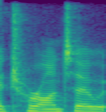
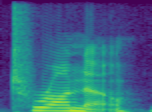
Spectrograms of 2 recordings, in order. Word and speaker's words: Toronto: And I have been out of Toronto long enough that I now sometimes say Toronto, which is really awful. But anyways, I was very happy to hear her pronouncing it as it should be. Toronto. No second T pronounced.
